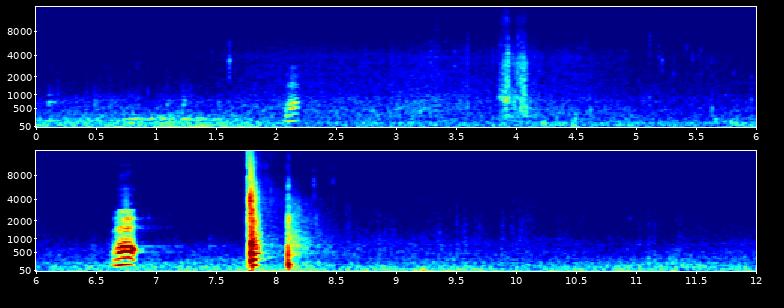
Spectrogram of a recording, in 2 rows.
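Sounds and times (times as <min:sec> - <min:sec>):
arrow striking target: 0:07.8 - 0:08.6.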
